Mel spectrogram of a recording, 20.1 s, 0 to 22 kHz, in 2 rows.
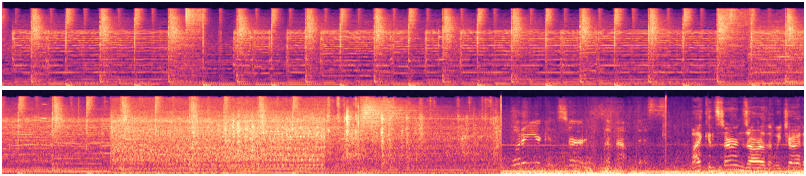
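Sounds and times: background music: 0.0 - 18.6
vehicle engine and road drone: 9.0 - 20.0.

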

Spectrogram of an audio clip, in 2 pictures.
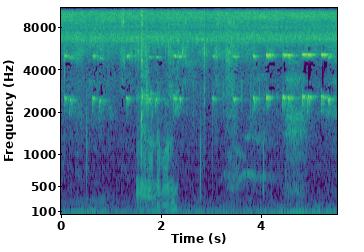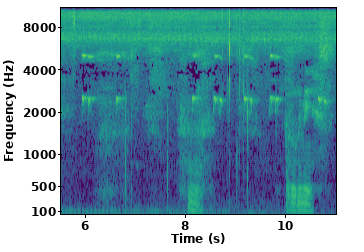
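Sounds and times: cricket chirping: 0.0 - 11.0.

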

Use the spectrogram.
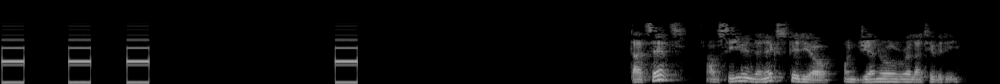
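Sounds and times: short electronic beeps: 0.0 - 1.5, 3.4 - 3.6.

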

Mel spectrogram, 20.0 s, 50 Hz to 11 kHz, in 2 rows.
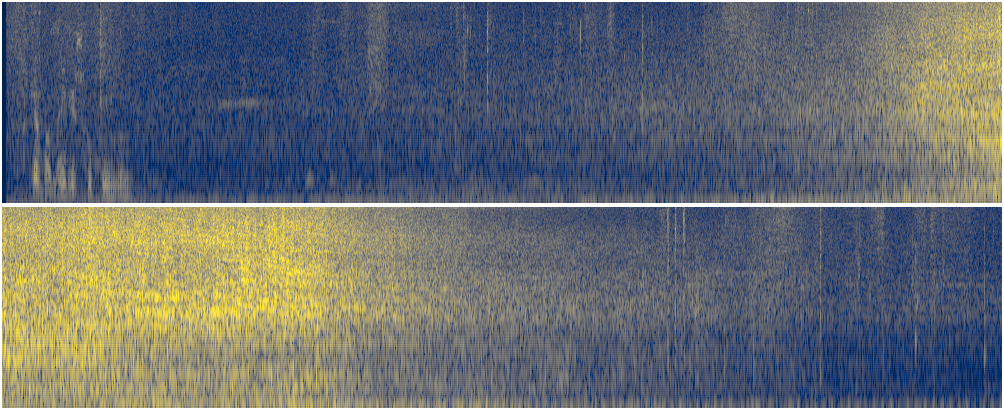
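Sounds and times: train passing at speed: 3.8 - 19.1.

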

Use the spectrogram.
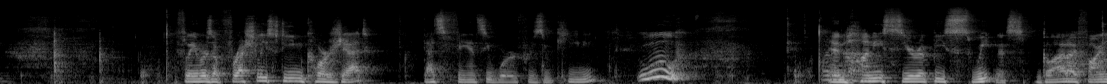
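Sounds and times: person speaking: 1.6 - 7.0, 7.9 - 11.0.

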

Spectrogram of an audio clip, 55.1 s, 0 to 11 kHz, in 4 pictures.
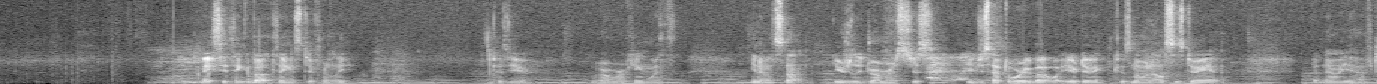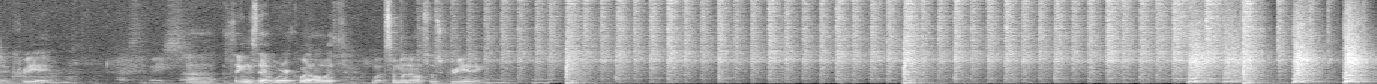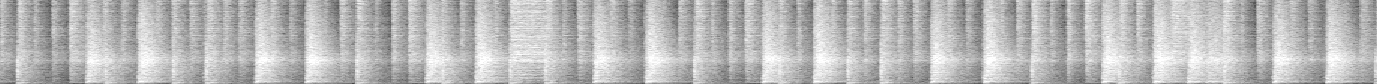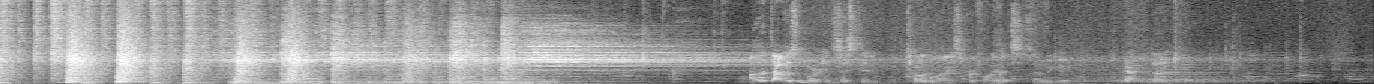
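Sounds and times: drum kit playing: 1.5 - 54.8.

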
